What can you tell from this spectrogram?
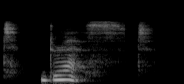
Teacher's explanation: That S, it's voiceless, right? Only air. S. So that ed is going to make its voiceless sound, which sounds like a T.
